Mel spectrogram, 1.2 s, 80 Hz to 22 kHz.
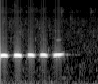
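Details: White-rumped shama of the Aceh type, heard in a relaxed afternoon session: five pure, steady whistled notes at one pitch, evenly spaced about every 0.17 seconds, then silence.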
